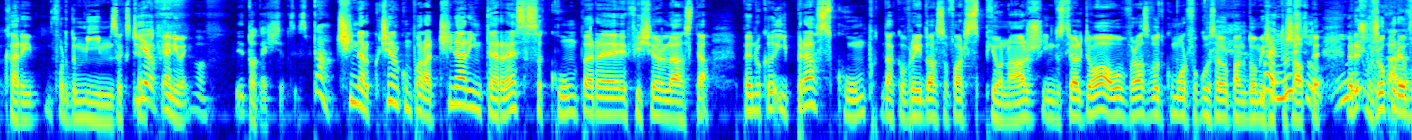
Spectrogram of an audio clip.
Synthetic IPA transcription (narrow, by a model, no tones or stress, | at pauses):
kʰaɾiford̪əmimzekst͡ʃeeniwej | t̪ot̪ekʃt͡ʃep̚t̪ed̪̥at͡ʃineart͡ʃinearkumpəɾat̪t͡ʃineaɾeint̪e̞ɾe̞sːəkʰumpe̞ɾe̞fiʃeɾeleast̪ea̰ | pent̪ɾukəʔijpɾeaskʰumpd̪akəvɾe̞jd̪oarsəfat͡ʃʲspio̞naʒind̪ust̪ɾialwaovɾejawsəvəd̪̚kumo̞rfəkut̪saeopand̪omiiʃapt̪eʃap̪t̪eʒo̞kuɾev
